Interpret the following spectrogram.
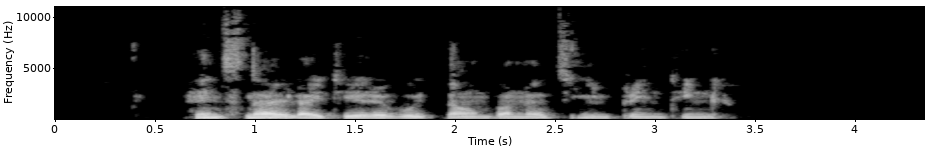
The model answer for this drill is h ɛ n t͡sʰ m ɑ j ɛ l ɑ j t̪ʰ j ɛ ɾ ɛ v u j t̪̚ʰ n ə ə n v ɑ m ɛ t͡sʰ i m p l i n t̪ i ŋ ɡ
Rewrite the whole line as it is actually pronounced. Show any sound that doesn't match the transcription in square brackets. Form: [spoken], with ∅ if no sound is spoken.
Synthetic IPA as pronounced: h ɛ n t͡sʰ [n] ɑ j ɛ l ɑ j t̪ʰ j ɛ ɾ ɛ v u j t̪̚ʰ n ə [ɑ] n v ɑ [n] ɛ t͡sʰ i m p [ɾ] i n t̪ i ŋ ɡ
